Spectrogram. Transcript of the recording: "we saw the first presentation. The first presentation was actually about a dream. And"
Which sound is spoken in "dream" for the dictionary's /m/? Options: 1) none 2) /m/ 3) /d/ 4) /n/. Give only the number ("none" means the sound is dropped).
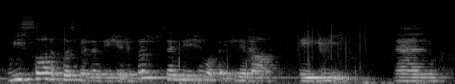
1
